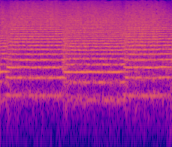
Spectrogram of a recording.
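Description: Two-tone emergency vehicle siren alternating between a high and a low note, each held for a little under a second.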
